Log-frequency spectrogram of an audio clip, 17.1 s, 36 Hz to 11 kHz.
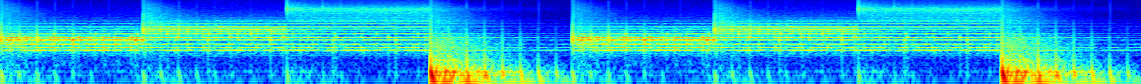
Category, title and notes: Music > Solo instrument
112 A CasioSK1Texture 01
Loop, Analog, 80s, Brute, Vintage, Electronic, Synth, Soviet, Texture, Polivoks, Casio, Melody, Analogue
